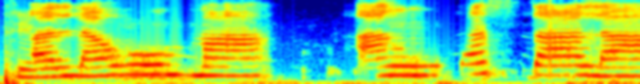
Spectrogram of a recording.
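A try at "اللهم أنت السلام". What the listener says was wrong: কেন থেমে থাকেন বলবেন আমাকে একটু? আর থামবেন না।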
